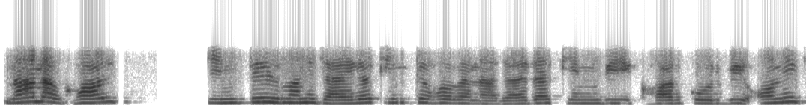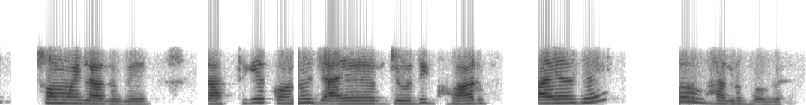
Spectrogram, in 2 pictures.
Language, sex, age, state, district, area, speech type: Bengali, female, 30-45, West Bengal, Purulia, urban, conversation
